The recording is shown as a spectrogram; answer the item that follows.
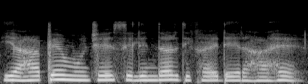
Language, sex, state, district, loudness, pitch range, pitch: Hindi, female, Arunachal Pradesh, Lower Dibang Valley, -12 LUFS, 185-205 Hz, 195 Hz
